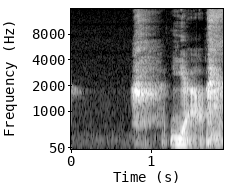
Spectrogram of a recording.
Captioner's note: 𝘱𝘢𝘪𝘯𝘦𝘥 𝘴𝘪𝘨𝘩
